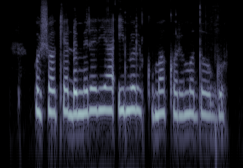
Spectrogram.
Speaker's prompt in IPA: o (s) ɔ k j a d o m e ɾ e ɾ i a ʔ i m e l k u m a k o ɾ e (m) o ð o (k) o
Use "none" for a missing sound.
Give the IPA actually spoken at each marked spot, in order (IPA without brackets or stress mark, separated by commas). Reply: ʃ, m, ɡ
